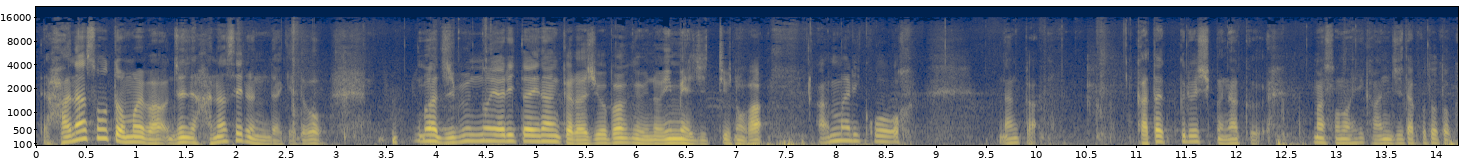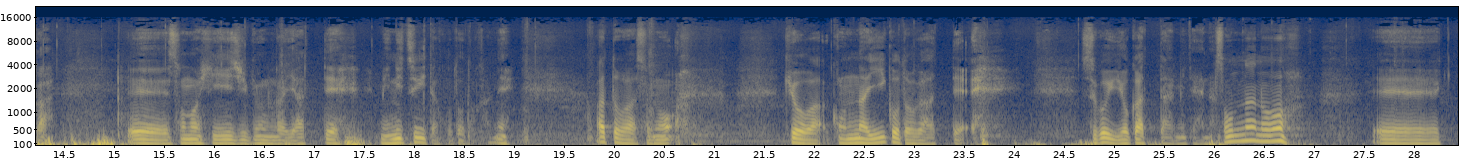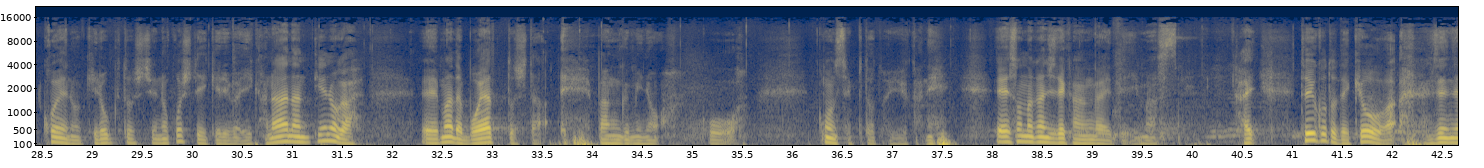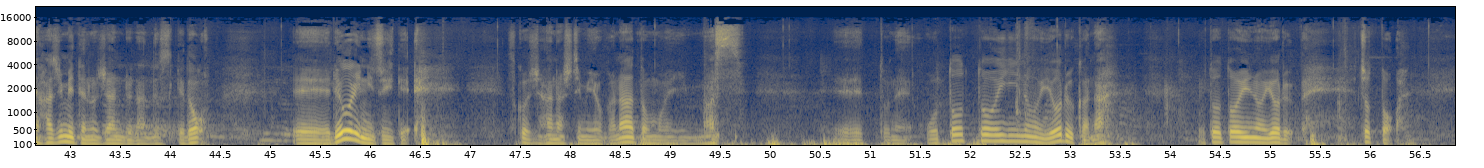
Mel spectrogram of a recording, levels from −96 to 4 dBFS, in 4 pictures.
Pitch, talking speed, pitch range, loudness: 110 Hz, 280 characters per minute, 95-135 Hz, -20 LUFS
